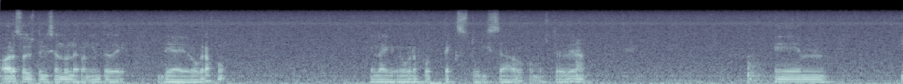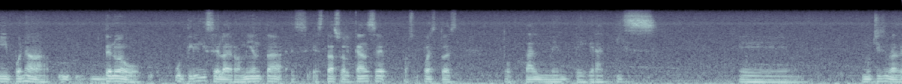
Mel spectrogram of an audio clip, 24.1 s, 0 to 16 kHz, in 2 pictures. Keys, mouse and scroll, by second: 0.6 click, 1.1 click, 2.3 click, 4.5-7.4 drag, 8.5 click, 9.7 click, 10.5 click, 11.5 click, 11.7-14.2 drag, 16.3 click, 19.0 click, 21.2 click, 22.1-24.0 drag.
